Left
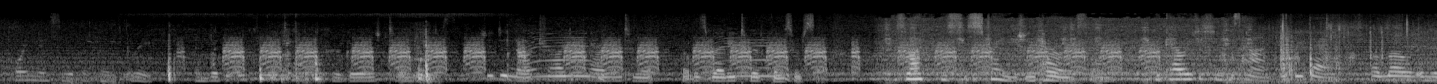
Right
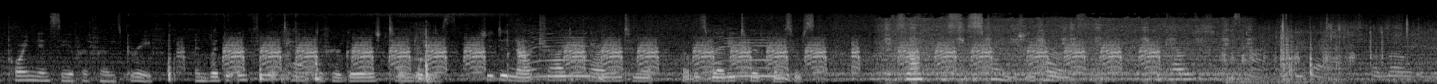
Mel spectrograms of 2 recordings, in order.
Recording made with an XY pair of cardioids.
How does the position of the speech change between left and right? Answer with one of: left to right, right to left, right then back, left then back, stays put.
right to left.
